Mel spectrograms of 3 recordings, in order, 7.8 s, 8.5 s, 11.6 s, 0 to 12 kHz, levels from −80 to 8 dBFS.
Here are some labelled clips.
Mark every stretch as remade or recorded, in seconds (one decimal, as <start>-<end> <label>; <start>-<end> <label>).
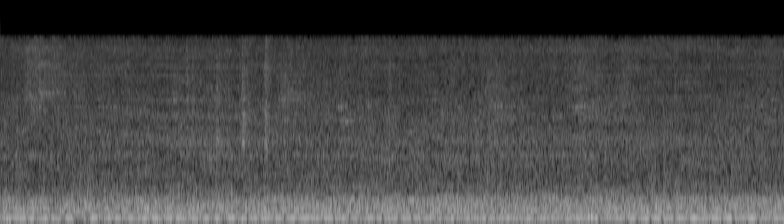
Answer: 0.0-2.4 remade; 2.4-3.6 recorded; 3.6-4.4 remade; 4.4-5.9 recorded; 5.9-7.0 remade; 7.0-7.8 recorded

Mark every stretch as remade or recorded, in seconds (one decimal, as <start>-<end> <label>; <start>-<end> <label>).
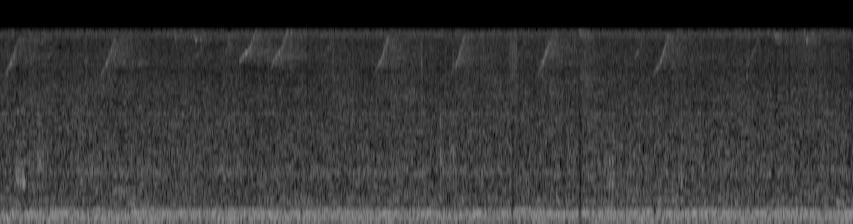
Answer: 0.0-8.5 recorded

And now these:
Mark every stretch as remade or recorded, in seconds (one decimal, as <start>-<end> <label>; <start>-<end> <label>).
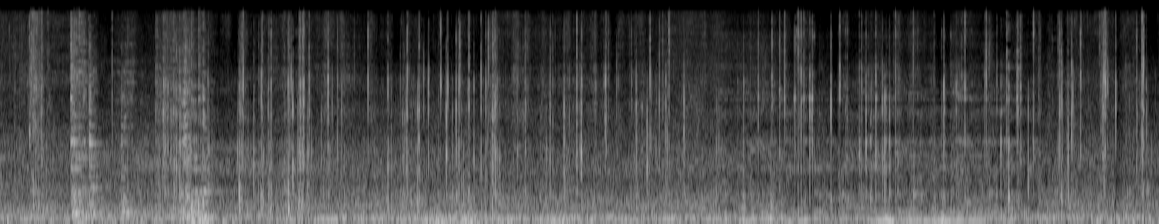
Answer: 0.0-7.2 recorded; 7.2-10.4 remade; 10.4-11.6 recorded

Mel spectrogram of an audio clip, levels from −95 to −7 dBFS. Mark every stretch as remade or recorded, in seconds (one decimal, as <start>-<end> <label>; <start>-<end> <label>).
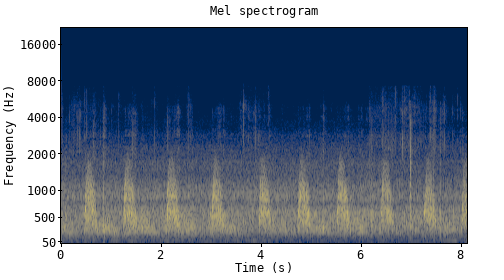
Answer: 0.0-8.1 recorded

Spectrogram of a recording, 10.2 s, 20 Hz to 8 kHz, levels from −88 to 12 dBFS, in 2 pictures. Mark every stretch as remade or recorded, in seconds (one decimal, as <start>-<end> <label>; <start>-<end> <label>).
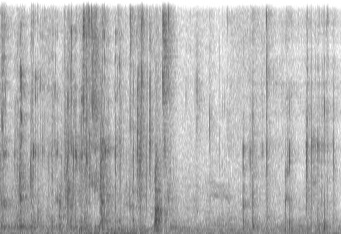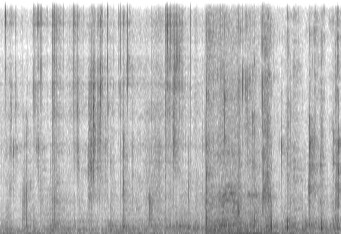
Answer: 0.0-4.1 recorded; 4.1-8.2 remade; 8.2-10.2 recorded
